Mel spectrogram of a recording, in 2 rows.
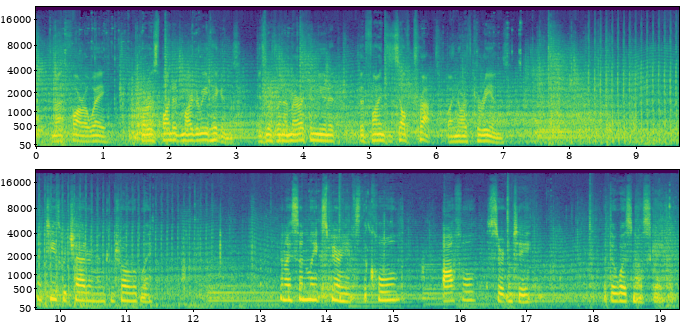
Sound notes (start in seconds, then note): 0.0 gunshots blasting; 7.8 machine guns rattling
